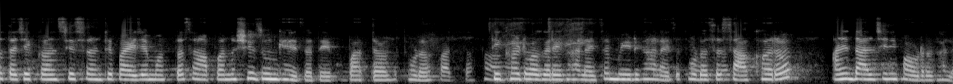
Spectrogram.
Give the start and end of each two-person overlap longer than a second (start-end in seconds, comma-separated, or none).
none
